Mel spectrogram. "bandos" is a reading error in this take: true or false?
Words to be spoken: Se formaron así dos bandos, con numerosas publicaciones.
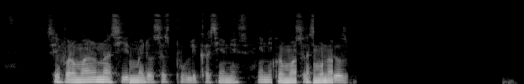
true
